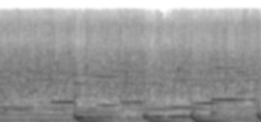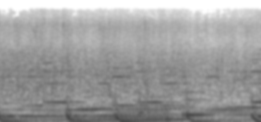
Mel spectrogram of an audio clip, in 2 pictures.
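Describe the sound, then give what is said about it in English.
River water flows in a steady, continuous rush, with melodic music with repeating swooping notes playing over it throughout. “A beautiful river. This is more like it.”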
